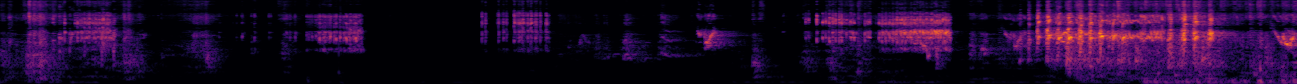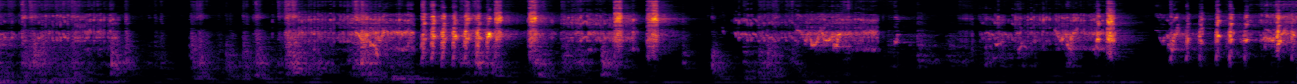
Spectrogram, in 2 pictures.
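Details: Happy pet budgerigars keep up a continuous scratchy, high chatter of rapid warbled chirps, louder in the middle, with a brief low rumble.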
